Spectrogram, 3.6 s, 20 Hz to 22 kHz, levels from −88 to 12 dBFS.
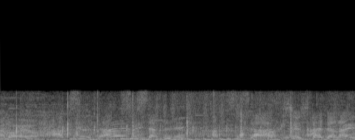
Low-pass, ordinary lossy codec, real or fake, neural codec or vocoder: none; none; real; none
